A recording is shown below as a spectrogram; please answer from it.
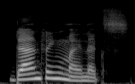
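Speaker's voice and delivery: ordinary delivery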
